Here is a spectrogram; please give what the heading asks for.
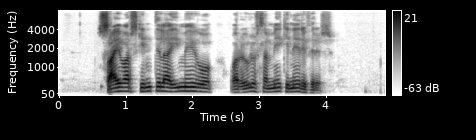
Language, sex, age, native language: Icelandic, male, 30-39, Icelandic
